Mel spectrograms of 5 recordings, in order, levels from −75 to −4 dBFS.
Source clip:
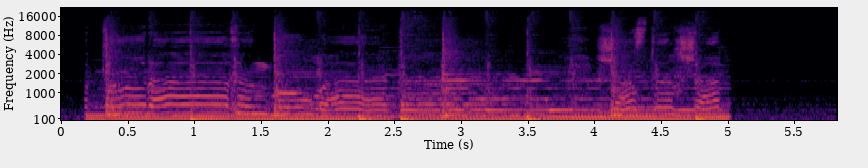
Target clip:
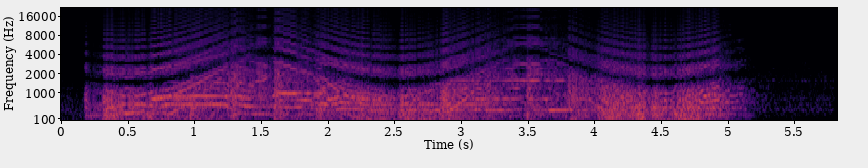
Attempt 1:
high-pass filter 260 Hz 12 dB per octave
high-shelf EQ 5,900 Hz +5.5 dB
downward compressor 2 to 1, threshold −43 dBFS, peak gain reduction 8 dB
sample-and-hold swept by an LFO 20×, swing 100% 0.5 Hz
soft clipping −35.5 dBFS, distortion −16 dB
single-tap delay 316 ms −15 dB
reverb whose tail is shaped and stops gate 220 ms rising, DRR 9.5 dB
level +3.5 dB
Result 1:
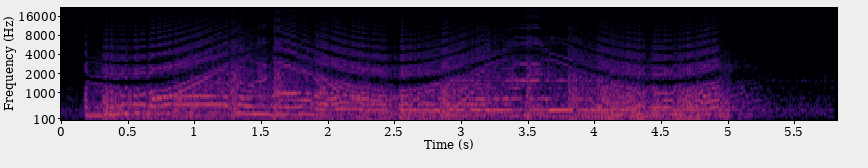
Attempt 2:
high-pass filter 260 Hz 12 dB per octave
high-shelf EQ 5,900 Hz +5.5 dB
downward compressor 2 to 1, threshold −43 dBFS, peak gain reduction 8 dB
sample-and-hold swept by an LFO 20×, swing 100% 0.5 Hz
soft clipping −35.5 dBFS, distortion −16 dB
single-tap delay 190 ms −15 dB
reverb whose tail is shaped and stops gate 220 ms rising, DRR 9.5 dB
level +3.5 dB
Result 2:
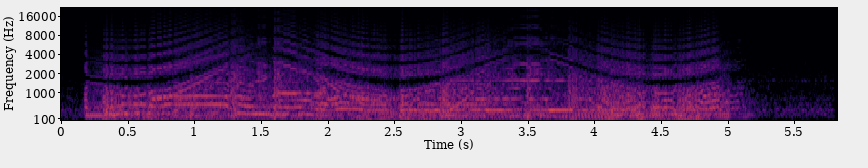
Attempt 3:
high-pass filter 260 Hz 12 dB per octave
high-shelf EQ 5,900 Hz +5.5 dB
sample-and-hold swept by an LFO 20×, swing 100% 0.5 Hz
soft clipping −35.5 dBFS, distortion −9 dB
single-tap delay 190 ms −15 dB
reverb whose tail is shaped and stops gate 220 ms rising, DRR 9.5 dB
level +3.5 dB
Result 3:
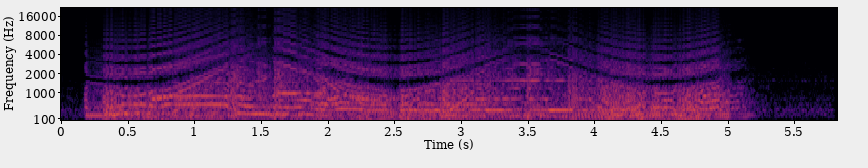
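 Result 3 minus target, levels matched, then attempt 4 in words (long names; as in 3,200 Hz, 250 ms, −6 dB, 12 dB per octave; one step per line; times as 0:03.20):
250 Hz band +3.0 dB
high-pass filter 540 Hz 12 dB per octave
high-shelf EQ 5,900 Hz +5.5 dB
sample-and-hold swept by an LFO 20×, swing 100% 0.5 Hz
soft clipping −35.5 dBFS, distortion −10 dB
single-tap delay 190 ms −15 dB
reverb whose tail is shaped and stops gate 220 ms rising, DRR 9.5 dB
level +3.5 dB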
